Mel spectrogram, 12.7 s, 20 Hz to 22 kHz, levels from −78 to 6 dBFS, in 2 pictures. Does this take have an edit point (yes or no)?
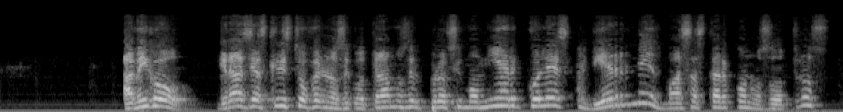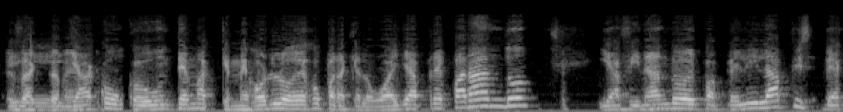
yes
